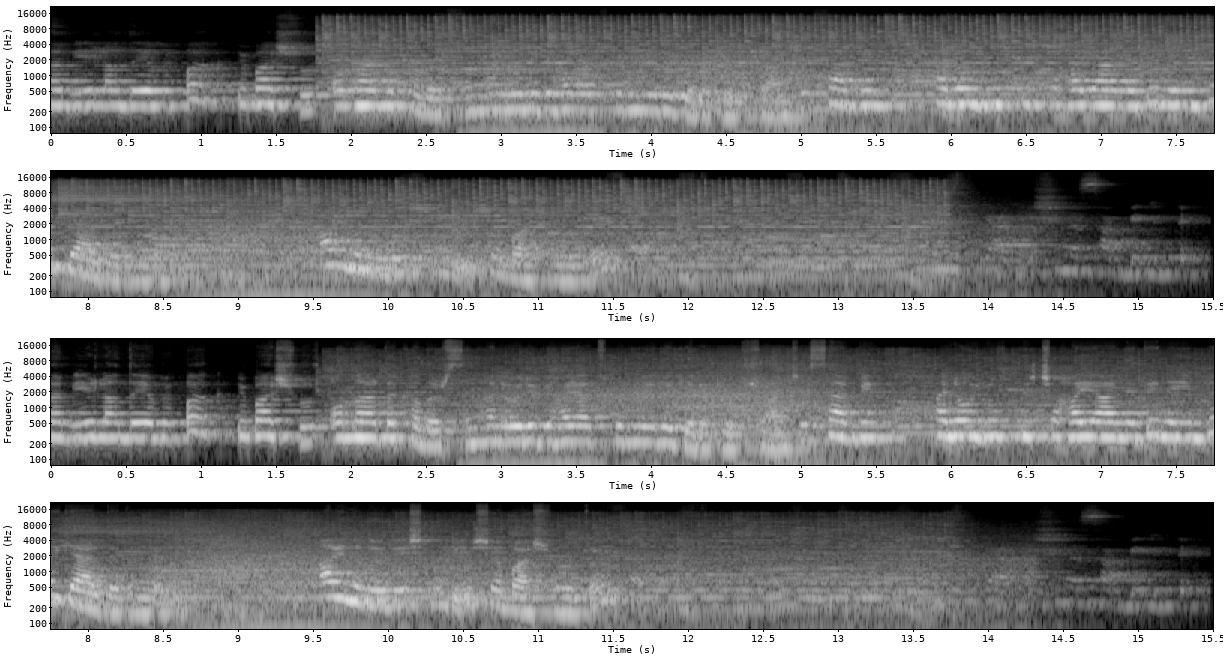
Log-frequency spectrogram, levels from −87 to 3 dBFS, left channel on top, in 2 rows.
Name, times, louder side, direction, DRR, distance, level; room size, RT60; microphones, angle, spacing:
voice 1, 0.0-5.5 5.9-8.8 9.5-11.5, right 3 dB, 70° right, 9 dB, 0.6 m, -21 dB
sound 1, 1.8-13.8, left 3 dB, 55° left, 1.1 m, -33 dB
sound 2, 2.7-14.3, right 3 dB, 35° right, 0.7 m, -36 dB
sound 3, 5.1-13.7, right 1 dB, 70° left, 2.2 m, -35 dB
voice 2, 9.9-10.5 11.2-12.0 12.6-15.3, left 2 dB, 15° left, -4 dB, 2.9 m, -40 dB
11.0 x 7.2 x 5.4 m, 1.3 s
head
